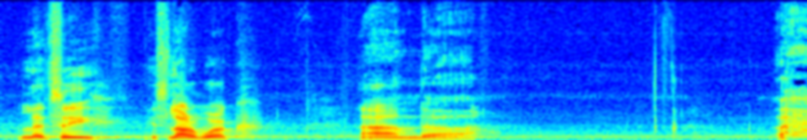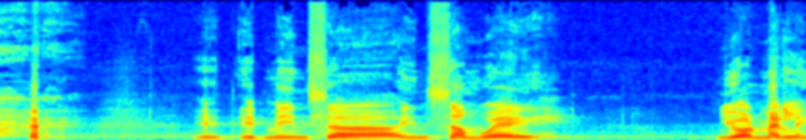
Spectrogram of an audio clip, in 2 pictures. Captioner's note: laughs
